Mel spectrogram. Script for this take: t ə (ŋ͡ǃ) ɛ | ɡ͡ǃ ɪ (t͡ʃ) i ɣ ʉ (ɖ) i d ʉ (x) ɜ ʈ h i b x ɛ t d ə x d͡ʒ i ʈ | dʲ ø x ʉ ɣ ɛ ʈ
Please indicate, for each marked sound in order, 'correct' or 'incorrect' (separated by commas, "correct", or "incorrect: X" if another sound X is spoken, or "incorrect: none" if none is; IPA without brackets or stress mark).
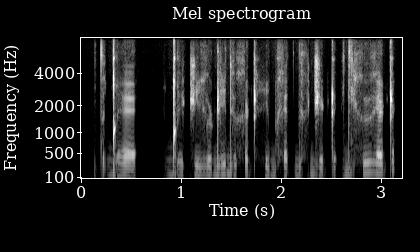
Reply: incorrect: ɡ͡ǃ, correct, correct, correct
